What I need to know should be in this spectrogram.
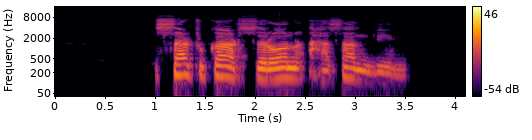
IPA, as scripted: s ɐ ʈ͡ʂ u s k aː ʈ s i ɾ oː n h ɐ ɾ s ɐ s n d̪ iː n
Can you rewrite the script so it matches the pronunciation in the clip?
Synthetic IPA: s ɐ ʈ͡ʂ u k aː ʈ s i ɾ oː n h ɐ s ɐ n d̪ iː n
